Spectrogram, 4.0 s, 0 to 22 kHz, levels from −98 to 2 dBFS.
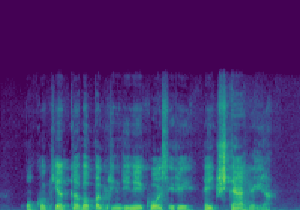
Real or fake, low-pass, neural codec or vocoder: fake; 14.4 kHz; codec, 44.1 kHz, 3.4 kbps, Pupu-Codec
